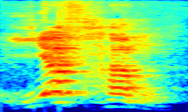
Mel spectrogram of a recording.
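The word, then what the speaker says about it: يَفْهَمُ: Donc, vous voyez, yafhamu, yafhamu. Voilà la lettre que nous avons utilisée ici, c'est la lettre Fa. Voilà. Yafhamu, comme F.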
